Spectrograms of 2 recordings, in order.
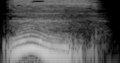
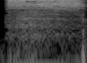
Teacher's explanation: Voicing is the difference between zzz, with your vocal cords buzzing, and s, where your vocal cords are not buzzing. · Term: Consonant voicing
